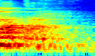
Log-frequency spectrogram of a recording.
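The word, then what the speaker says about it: اللات: hudzaah Kab dan khuza sedangkan bacaan Lata dengan huruf ta yang tidak ditasdid jadi bacanya Lata jumh menurut bacaannya jumhur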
